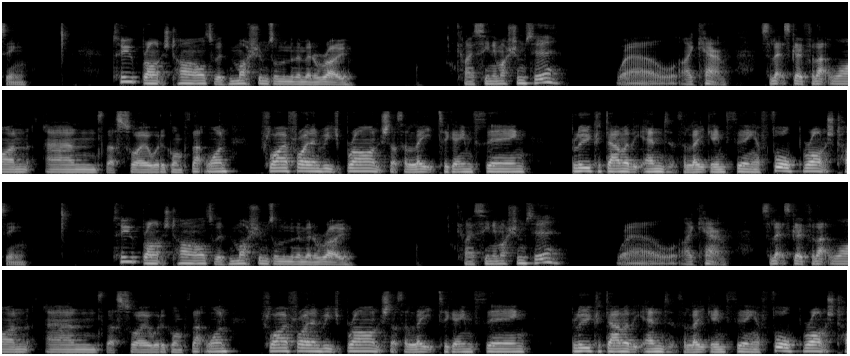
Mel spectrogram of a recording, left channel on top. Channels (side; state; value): both; normal; correlation 0.87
